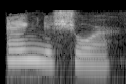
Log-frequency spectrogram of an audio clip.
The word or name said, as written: angashore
